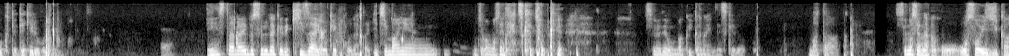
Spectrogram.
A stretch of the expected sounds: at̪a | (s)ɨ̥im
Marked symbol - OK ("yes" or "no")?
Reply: yes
